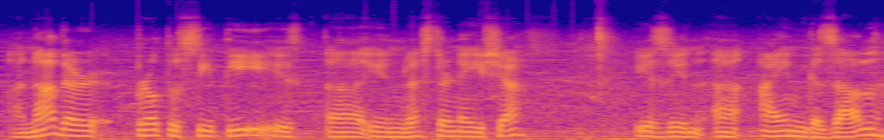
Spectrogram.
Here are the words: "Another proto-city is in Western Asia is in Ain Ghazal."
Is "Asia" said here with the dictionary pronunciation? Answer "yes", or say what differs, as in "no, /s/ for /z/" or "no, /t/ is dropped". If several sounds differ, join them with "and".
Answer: no, /ʃ/ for /ʒ/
